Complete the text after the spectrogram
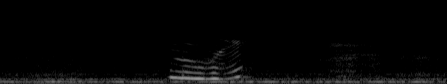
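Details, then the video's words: Young female Chihuahua, a rescue from a Fort Worth, Texas shelter, vocalizing for more belly rubs indoors: one short whiny yelp that dips then rises, with layered harmonics, over a steady low room hum. "Baby Chihuahua Signs For MORE Belly Rubs"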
